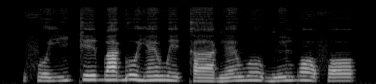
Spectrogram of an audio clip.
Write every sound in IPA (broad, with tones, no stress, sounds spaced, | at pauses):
f o˨ j i˨˦ k e˦ b a˦ ɡ o˦˨ j ɛ̃˧ w e˨ k a˨ ɡ ɛ̃˨˦ w o˦˨ b ĩ˨˦ b ɔ˦˨ f ɔ˧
